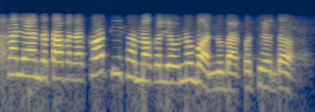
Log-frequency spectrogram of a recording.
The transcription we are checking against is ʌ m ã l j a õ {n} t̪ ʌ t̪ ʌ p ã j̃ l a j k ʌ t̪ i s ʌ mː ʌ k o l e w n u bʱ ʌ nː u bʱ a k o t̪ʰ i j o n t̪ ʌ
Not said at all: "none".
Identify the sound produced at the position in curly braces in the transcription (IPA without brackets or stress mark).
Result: n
